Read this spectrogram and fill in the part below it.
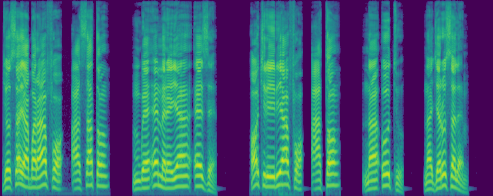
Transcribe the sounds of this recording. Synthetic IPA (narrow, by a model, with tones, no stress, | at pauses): d͡ʒo˨sa˦ja˨ɡ͡ba˨ɾa˨a˦fɔ˨a˨sa˦tɔ˦ | ŋ͡m̩˨ɡ͡be˨ʔe˦me˨ɾe˨ja˦e˦zḛ˨ | ɔ˦t͡ʃɪ˨ɾi˨ɾi˦a˦fɔ˨a˨tɔ˦ | na˨o˦tṵ˨ | na˨d͡ʒe˨ɾu˦sa˦lḛ˨m̩˨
